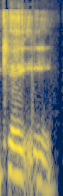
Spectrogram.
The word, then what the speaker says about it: Focke: These are the four keys for Frankly researching Frank and pronounced Fo C. Folky Folky.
